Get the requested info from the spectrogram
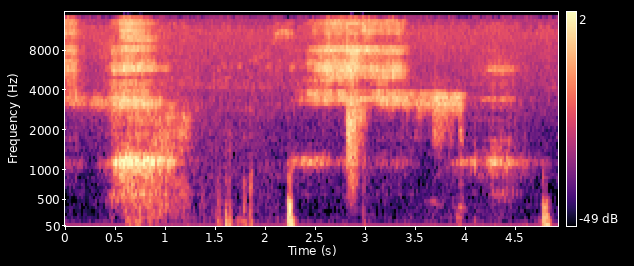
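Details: Ragdoll cat snoring at home, its snores seeming to answer a man snoring nearby; low rumbling breaths with short thumping snorts around two and five seconds, plus hissy airy exhalations and faint whistling tones.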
